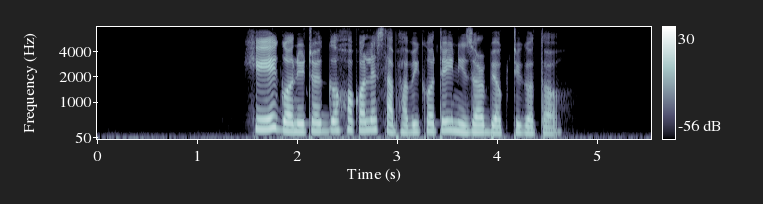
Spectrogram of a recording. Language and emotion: Assamese, neutral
